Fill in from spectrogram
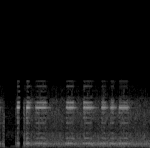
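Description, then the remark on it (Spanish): A tractor horn honks: two quick short toots, then a long, loud blare that wavers and pulses in strength for a few seconds, with no one talking. “¿Y en qué momento un tractor toca el claxon?”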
